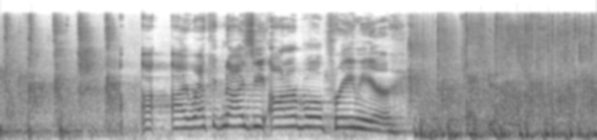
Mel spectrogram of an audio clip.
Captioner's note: applause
